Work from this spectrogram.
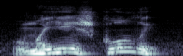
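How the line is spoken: Exclaiming. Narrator (Russian): воскликнул

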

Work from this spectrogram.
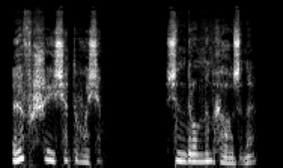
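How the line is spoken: Whisper. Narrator (Russian): прошептала она

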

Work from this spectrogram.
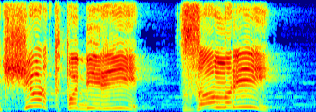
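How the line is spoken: Shouted. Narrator (Russian): Пусть кто-нибудь крикнет нам

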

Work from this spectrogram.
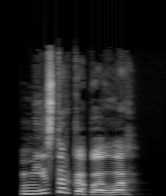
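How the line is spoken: Shrill squeal. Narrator (Russian): взвизгнула библиотекарша

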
